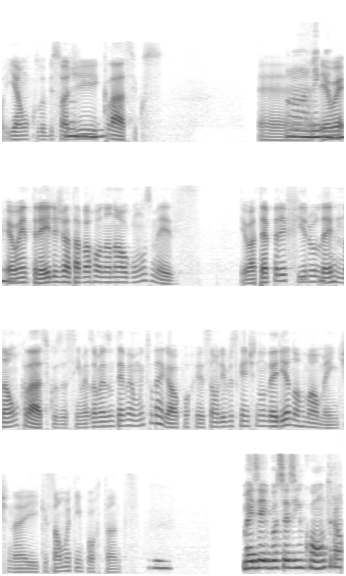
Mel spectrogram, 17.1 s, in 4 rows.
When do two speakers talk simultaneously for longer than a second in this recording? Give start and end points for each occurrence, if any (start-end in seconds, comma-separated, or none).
none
